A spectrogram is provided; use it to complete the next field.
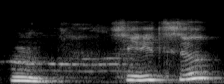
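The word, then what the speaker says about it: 私立: Shiritsu, ya dibacanya ini shiritsu ya. Shiritsu tadi watashi dibaca watashi. Kemudian berikutnya dibaca shiritsu, swasta ya.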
